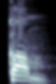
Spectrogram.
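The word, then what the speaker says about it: comb: B silent. अब ये सारे जो वर्ड्स है इसमें बी साइलेंट होगा। कॉम, कॉम, कंघा, कॉम, कंघा, लैम, मेमना, लैम, मेमना, थम, अंगूठा, थम, अंगूठा।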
